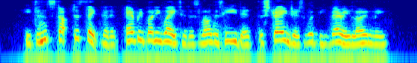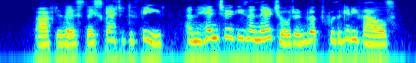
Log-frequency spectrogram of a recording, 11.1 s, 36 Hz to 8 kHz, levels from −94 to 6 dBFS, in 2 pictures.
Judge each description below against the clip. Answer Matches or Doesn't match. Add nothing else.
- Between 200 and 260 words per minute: Matches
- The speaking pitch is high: Matches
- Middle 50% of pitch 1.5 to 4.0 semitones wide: Doesn't match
